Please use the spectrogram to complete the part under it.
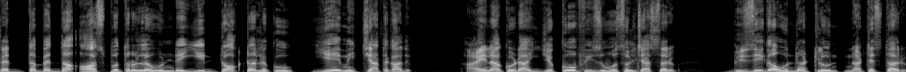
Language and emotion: Telugu, angry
